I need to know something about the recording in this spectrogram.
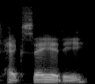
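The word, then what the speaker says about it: haecceity: Nevertheless, hexaity is an English word, yeah. – and the most common way to pronounce that word is hexaity.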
